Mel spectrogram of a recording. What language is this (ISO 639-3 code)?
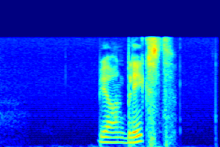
swe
